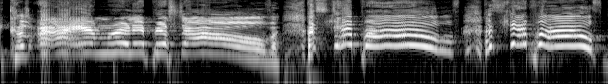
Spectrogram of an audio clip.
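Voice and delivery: high, strained furious yell; angry shout. Acted. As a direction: explode with mock rage. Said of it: "That's how angry I am".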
